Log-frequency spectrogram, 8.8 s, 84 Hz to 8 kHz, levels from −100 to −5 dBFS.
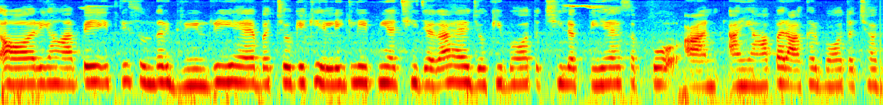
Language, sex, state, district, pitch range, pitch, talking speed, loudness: Hindi, female, Delhi, New Delhi, 205-225 Hz, 215 Hz, 205 wpm, -17 LUFS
